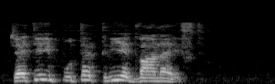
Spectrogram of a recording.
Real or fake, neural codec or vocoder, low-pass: real; none; 7.2 kHz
